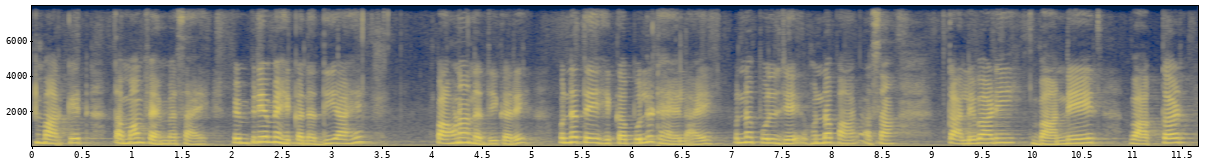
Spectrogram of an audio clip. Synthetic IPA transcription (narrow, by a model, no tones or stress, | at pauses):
maːɾkeːʈt̪ɐmaːmfɛɦməsaːɦepɪ̃mpɾiəmẽɦɪkʊ̆nɐd̪ʱiaːɦe | paːʋɽ̃anɐd̪ʱikɐɾe | ʊnə̆t̪eɦɪkʊ̆pʊlʈʰaːɦəlaːɦeʊnə̆pʊld͡ʑeːɦʊnə̆paːɾɐsã | kaːlɪʋaːɽibʱaːneːɾ | ʋaːkəɽ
